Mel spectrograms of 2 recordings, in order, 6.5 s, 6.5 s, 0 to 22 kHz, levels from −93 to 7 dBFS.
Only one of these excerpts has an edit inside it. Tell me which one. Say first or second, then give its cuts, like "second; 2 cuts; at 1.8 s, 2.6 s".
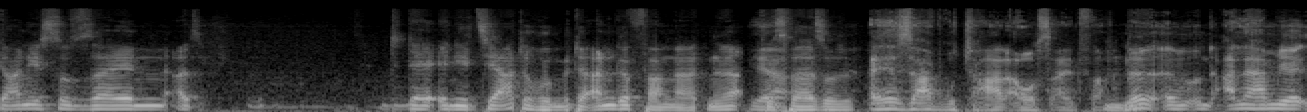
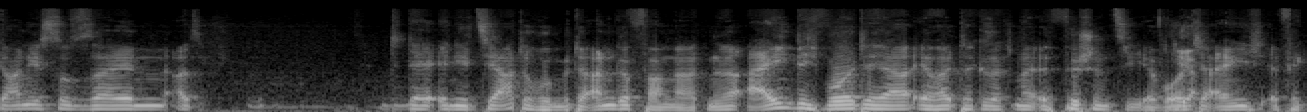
first; 1 cut; at 3.7 s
